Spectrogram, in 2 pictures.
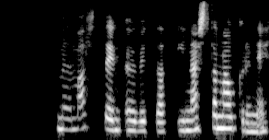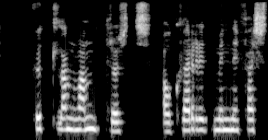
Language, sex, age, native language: Icelandic, female, 30-39, Icelandic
